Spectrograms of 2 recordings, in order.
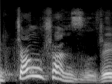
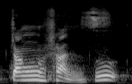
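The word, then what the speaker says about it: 张善孖: 这张善子这名啊，准确发音应该念张善资啊，但行里没这么念啊，都叫张善子，所以你念对了就是念错了，念错了就是念对了。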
